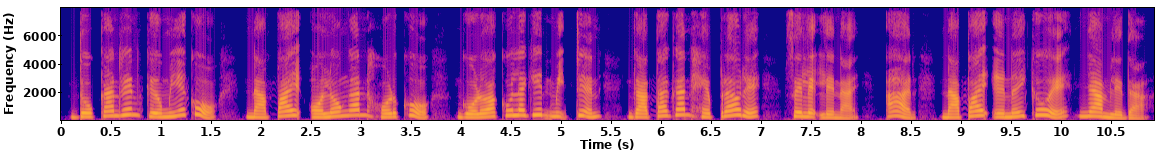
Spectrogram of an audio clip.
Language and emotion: Santali, happy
